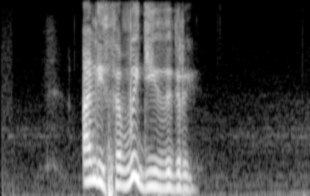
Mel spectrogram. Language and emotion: Russian, angry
